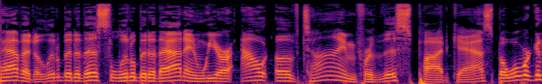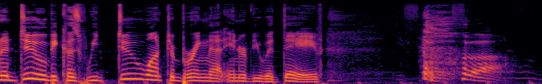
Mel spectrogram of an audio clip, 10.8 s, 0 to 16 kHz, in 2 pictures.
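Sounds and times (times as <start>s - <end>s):
speech: 0.0s - 8.8s, 9.6s - 10.5s
person coughing with slight throat irritation: 9.6s - 10.4s
throat clearing from someone with slight throat irritation: 9.6s - 10.5s.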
